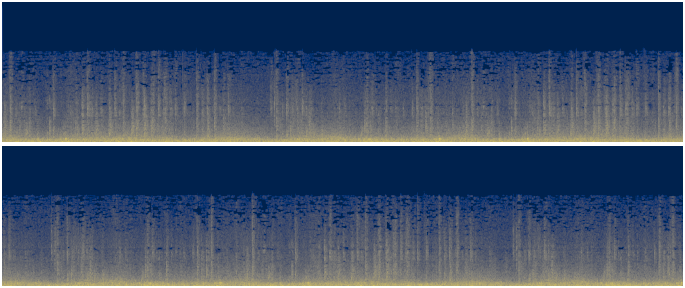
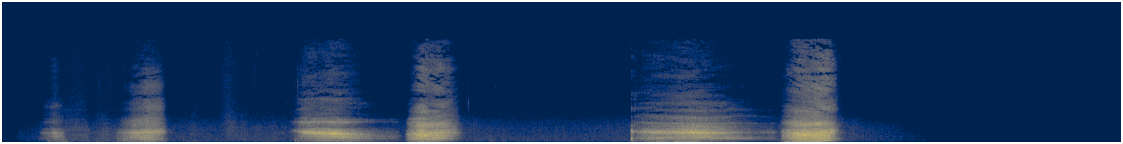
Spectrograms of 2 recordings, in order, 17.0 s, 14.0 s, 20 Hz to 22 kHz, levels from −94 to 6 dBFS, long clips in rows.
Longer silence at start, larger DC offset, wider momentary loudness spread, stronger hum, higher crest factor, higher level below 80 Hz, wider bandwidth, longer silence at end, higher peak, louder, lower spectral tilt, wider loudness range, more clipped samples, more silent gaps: second, 0 s vs 0.6 s; first, 1% vs under 0.1%; second, 2 LU vs 25 LU; neither; second, 14 dB vs 22 dB; first, -32 dBFS vs -80 dBFS; second, 13 kHz vs 16.5 kHz; second, 0 s vs 3.55 s; about the same, -4 dBFS vs -6 dBFS; first, -21 LUFS vs -24 LUFS; first, -7 dB/octave vs -1.5 dB/octave; second, 1 LU vs 10 LU; neither; neither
